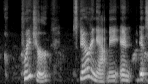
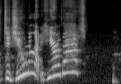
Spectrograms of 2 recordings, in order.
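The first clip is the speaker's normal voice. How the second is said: slow, much higher, disbelieving; incredulous question; 12 semitones higher, much slower than usual. Retold or imitated. Shelly asks him in disbelief, slow and high. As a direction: stretch it out in disbelief. Shelly voiced in retold scene.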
